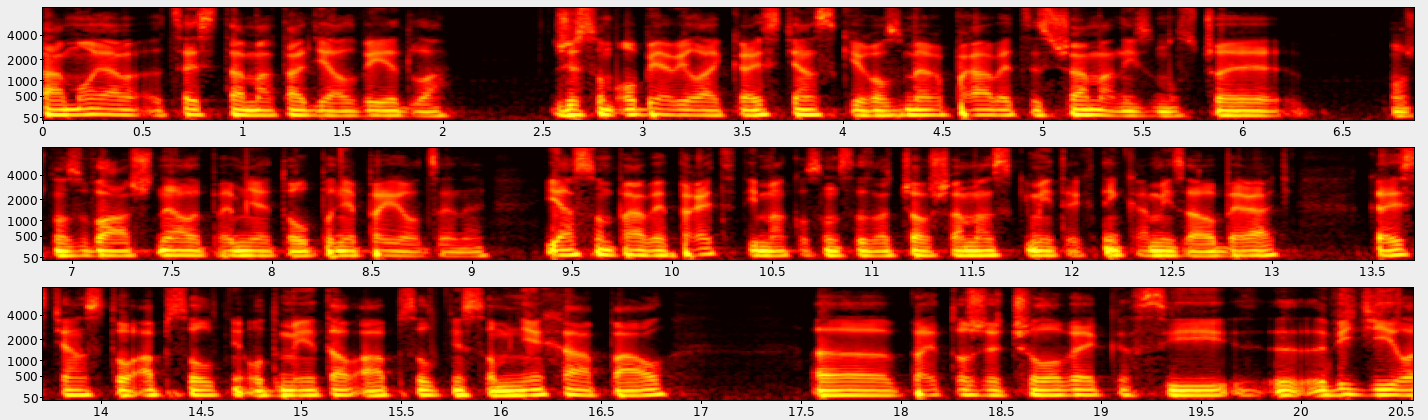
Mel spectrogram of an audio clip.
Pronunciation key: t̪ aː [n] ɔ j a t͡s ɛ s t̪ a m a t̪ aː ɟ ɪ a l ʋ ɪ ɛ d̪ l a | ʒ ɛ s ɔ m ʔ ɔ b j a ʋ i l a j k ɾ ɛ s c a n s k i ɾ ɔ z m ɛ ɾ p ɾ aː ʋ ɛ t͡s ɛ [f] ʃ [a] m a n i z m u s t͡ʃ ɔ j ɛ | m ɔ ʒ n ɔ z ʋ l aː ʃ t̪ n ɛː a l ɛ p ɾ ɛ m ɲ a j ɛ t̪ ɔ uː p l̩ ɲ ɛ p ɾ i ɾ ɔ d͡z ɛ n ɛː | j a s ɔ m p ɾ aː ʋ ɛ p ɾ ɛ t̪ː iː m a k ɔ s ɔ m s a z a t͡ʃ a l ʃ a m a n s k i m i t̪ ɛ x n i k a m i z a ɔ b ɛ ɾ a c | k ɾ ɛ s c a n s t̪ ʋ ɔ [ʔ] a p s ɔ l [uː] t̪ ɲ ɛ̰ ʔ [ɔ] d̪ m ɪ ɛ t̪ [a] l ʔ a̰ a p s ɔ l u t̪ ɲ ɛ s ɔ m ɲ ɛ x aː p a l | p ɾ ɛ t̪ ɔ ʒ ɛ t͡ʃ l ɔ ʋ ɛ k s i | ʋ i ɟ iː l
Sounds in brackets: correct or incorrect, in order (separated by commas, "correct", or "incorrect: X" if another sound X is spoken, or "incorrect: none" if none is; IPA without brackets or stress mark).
incorrect: m, incorrect: s, correct, correct, incorrect: u, correct, correct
